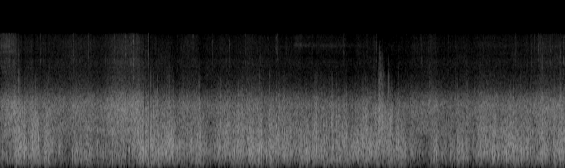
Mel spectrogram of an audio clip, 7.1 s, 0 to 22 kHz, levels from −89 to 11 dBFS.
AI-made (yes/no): yes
